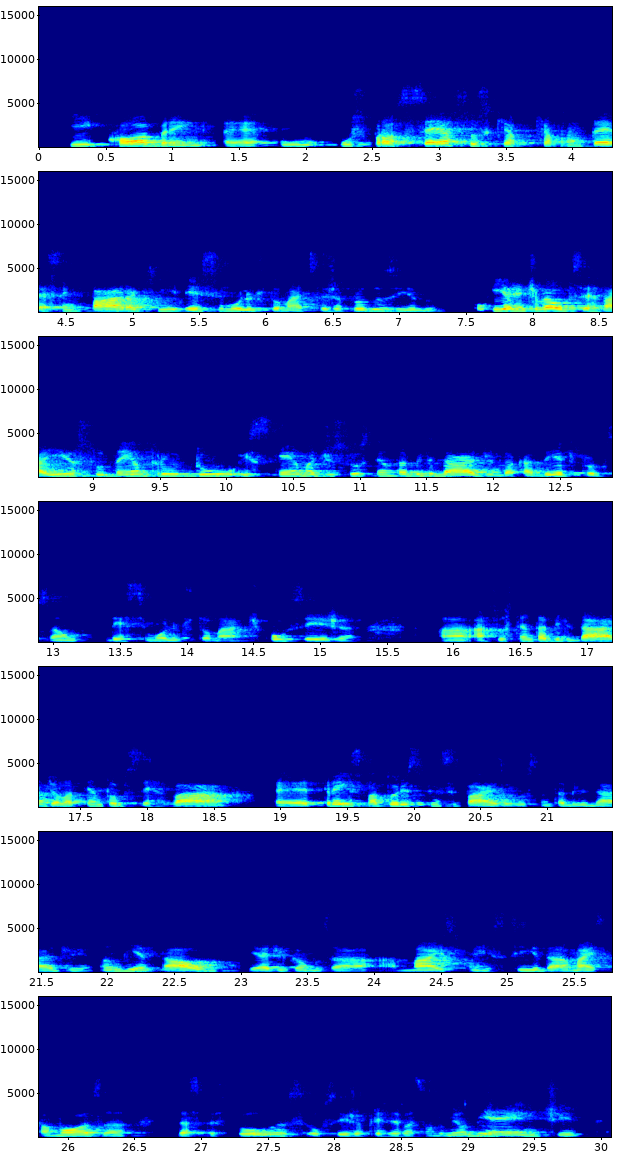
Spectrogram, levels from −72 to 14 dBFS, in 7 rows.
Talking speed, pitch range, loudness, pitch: 140 wpm, 125-185 Hz, -24 LUFS, 155 Hz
